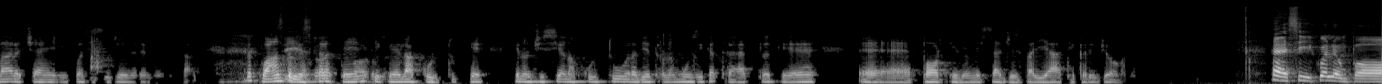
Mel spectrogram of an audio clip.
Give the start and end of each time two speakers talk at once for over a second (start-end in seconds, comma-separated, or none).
2.7-4.0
